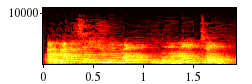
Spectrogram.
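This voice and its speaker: A woman's voice: extremely high pitch, fairly quick, a bit bright. A woman patiently teaching a flashmob dance routine step by step, counting the moves aloud. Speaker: dance instructor. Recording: echoey distant amateur video.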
